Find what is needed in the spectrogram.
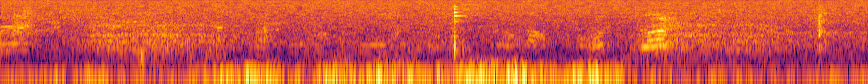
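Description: Quiet ballfield ambience: faint distant voices over a low rumble, with a single sharp click a little past halfway.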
